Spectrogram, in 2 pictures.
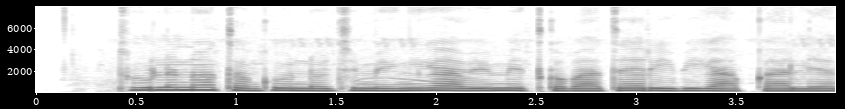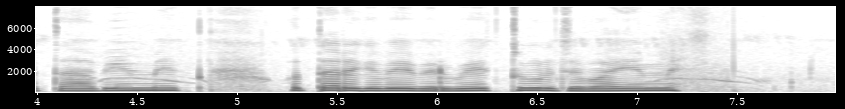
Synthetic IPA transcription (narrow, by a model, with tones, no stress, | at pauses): tu˦le˦nɔ˦tɔ˨ŋko˦no˨t͡ʃi˦me˨ŋi˦ka˨bɪ˦mɪ˦tko˨ba˨tɛ˦ɾi˨bi˦ka˨p̚ka˨lja˨ta˨bɪ˦mɪ˦tkʊ˦tɔ˦ɾɪ˨ke˨be˦be˨ɾwe˦k̚tu˦lt͡ʃe˨βɔ˨ɪ˦mɪ˦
